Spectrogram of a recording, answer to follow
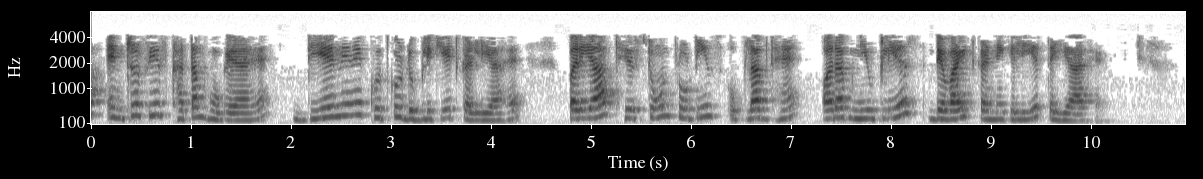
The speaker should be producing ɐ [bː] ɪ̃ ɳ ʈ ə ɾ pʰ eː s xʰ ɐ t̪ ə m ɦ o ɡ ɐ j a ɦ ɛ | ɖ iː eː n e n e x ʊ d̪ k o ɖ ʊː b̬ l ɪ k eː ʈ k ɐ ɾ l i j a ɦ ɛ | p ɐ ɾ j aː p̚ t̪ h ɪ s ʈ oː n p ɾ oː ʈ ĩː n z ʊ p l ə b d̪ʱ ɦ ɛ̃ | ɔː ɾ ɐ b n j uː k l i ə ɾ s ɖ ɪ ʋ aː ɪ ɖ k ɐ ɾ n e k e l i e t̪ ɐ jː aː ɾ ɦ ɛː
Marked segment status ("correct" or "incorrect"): incorrect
